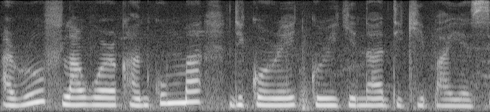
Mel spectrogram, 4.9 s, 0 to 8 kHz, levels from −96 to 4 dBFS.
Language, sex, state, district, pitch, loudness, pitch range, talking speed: Nagamese, female, Nagaland, Kohima, 190 Hz, -14 LUFS, 185-200 Hz, 135 wpm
